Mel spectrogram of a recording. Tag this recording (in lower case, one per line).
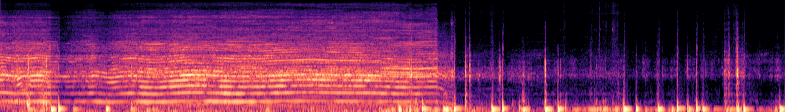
driving snowmobile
